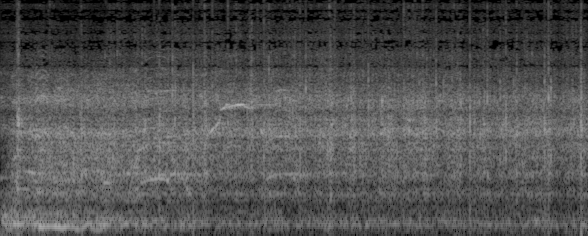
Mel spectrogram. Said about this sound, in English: You clap everything, do you?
